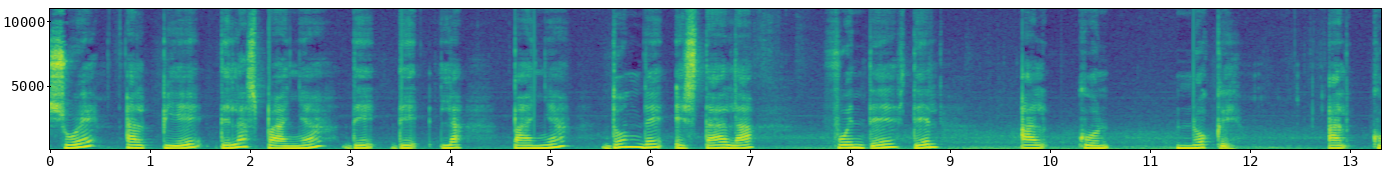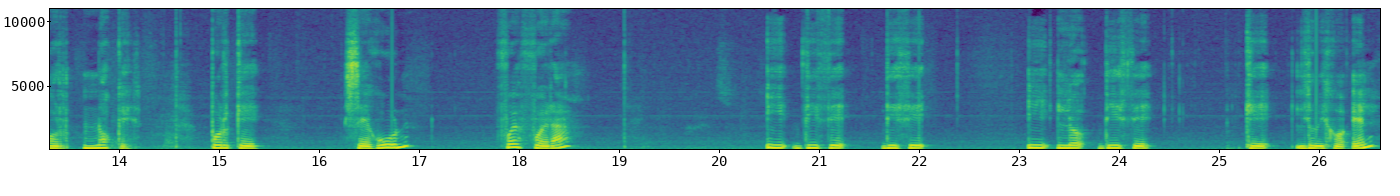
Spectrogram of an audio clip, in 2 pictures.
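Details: Aphasia in a member of an aphasia association (Afasia Activa), recorded reading Don Quixote chapter XII aloud in Spanish for a virtual reading event.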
